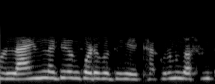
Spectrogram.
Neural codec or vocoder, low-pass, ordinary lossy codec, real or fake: codec, 16 kHz, 16 kbps, FunCodec, trained on LibriTTS, 50 frames a second; 3.6 kHz; none; fake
